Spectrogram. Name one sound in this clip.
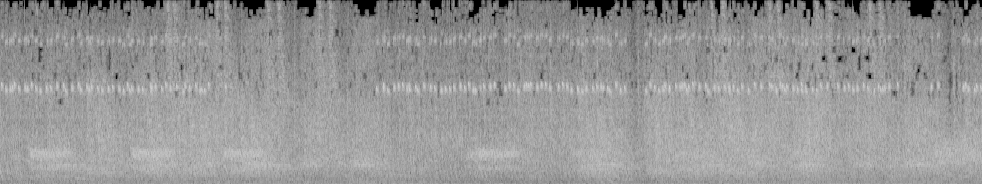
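Laser weapons fire in repeated zapping bursts.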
